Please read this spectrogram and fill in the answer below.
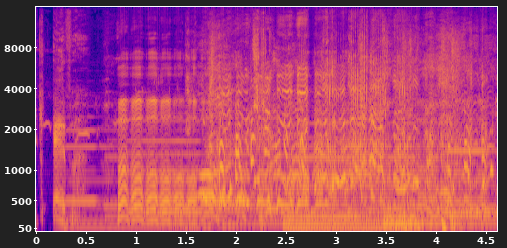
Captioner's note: all laughing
